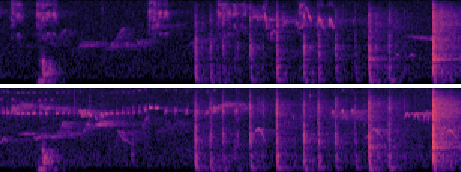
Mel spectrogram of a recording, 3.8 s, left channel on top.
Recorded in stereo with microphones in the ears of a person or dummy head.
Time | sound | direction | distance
0.3 | knocking | 45° left (ahead or behind) | 8 m
1.6 | typing on a keyboard | 15° right (ahead or behind) | 0.8 m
